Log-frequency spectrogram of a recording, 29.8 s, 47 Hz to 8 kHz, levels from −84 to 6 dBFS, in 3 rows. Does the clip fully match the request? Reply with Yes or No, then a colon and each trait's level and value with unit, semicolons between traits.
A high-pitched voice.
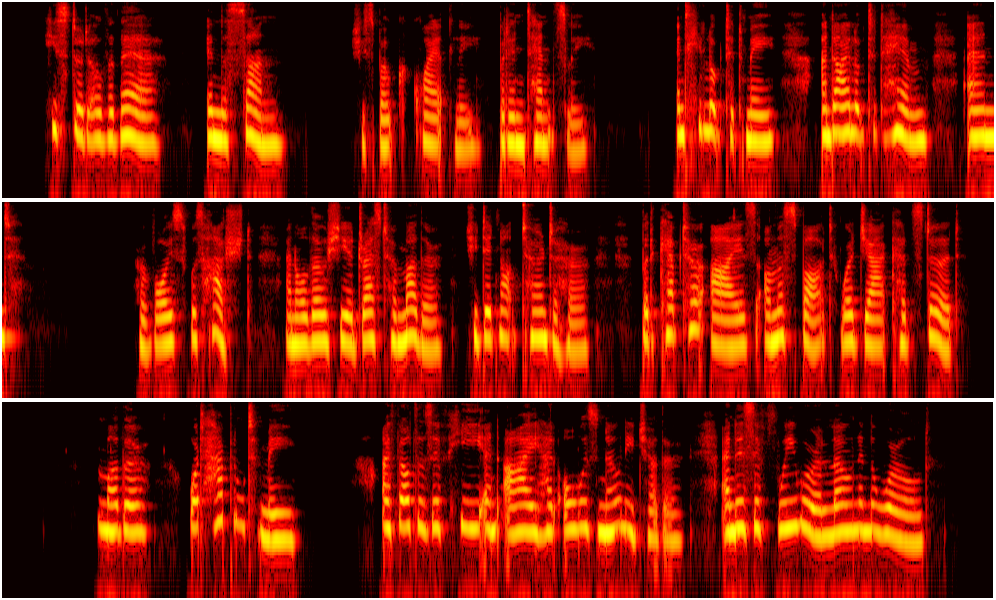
Yes: high, 225 Hz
